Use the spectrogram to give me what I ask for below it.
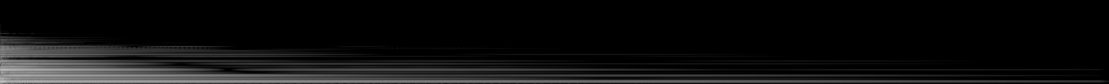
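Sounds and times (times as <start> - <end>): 
mini grand piano: 0.0 - 7.9.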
